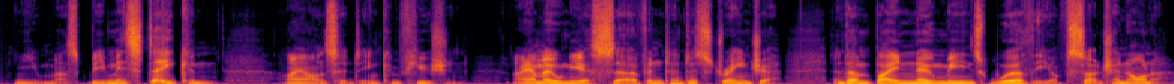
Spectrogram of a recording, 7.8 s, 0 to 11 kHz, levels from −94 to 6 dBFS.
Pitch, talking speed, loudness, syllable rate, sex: 135 Hz, 200 wpm, -19 LUFS, 5.8 syllables/s, male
